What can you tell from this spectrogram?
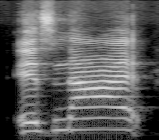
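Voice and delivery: ordinary delivery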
